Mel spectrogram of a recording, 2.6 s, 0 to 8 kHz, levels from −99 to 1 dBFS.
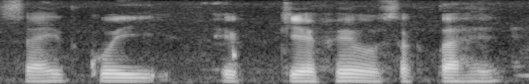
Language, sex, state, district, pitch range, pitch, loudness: Hindi, male, West Bengal, Alipurduar, 115-125 Hz, 120 Hz, -21 LUFS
